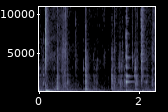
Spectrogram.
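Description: Soft mouth sounds of chewing a piece of white chocolate bar studded with crunchy sprinkles: scattered small wet clicks and smacks, with a soft low thump just after the start.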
